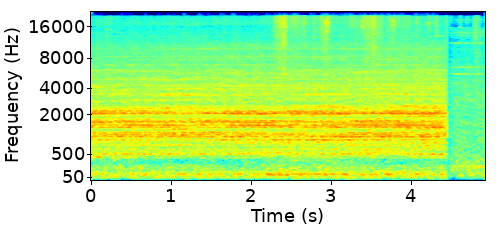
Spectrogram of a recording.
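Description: Steady loud rumble and rattle from inside a moving train, continuous and droning, ending abruptly with a sudden drop near the end.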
